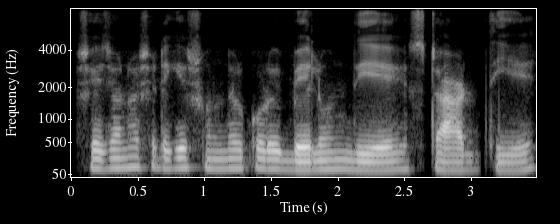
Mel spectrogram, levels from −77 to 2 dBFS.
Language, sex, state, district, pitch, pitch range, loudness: Bengali, male, Chhattisgarh, Raipur, 115 Hz, 105-125 Hz, -19 LUFS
